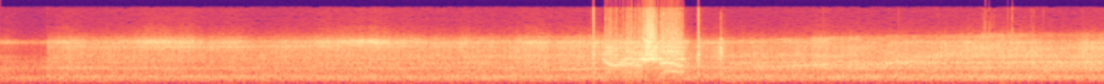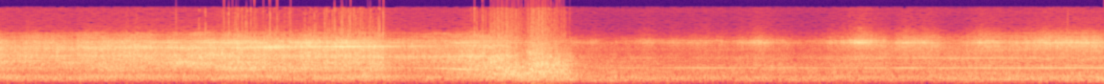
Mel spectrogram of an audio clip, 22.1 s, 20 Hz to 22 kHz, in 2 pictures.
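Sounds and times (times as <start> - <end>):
jet engine rush and whine: 0.0 - 22.0.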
